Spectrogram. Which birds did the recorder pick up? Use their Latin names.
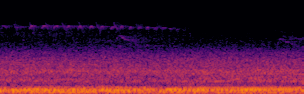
Dryobates pubescens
